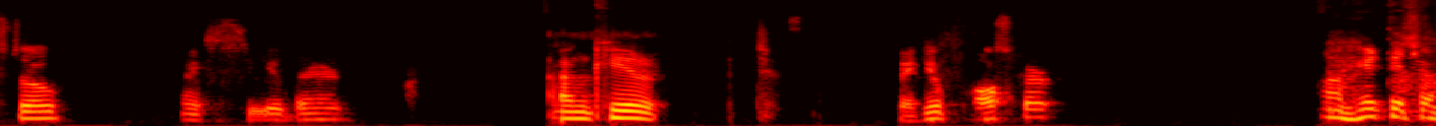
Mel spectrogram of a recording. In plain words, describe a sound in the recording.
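A man speaks calmly over an online call, in short phrases with pauses.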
